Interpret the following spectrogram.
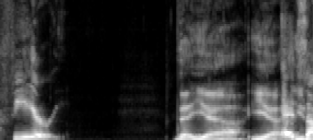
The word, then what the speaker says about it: Fieri: right yeah and so I was just saying Fieri because that's how I usually hear it but I had to go back and re-record because his last name is pronounced Fieri is that Fury that yeah yeah and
